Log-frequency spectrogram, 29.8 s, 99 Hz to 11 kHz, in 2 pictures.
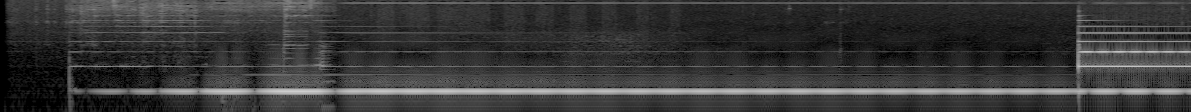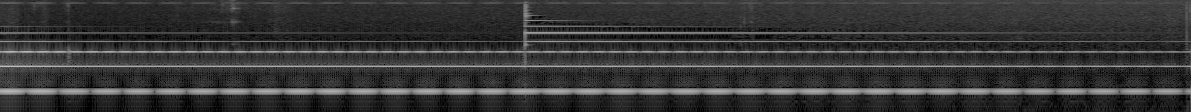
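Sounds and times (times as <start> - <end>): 
low singing bowl tone in A sharp: 0.9 - 29.7.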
